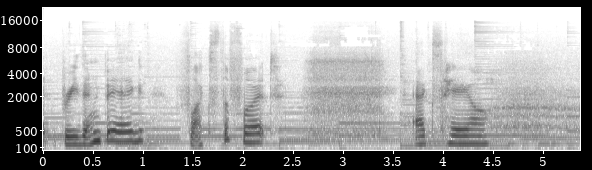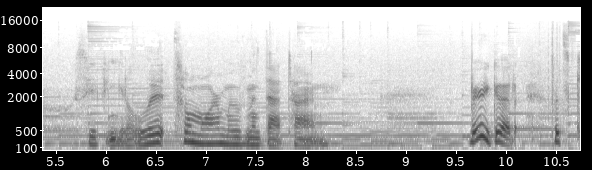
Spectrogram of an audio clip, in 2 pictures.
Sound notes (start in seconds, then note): 2.6 inhales; 4.4 exhales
